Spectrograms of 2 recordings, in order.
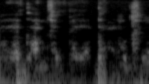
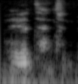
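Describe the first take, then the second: First: Fading whisper. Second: Hushed warning. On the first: Narrator warning viewers, trailing off in a whisper. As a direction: pay attention dying away to a whisper. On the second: Repeats command, voice fading out. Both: Acted.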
